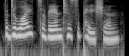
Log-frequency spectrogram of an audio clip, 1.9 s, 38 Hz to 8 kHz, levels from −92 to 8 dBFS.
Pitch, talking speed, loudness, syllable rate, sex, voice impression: 235 Hz, 125 wpm, -17 LUFS, 5.3 syllables/s, female, feminine, slightly young, tensed, powerful, bright, clear, slightly cute, friendly, lively, intense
